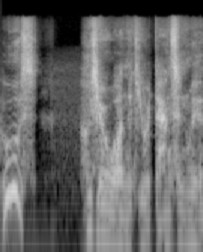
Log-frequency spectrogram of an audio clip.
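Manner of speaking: put-on Irish accent, swooping sing-song lilt. Role-play player voices a character confronting another after a party, in an unplanned irish accent. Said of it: "I don't know why I put on an Irish accent there".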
